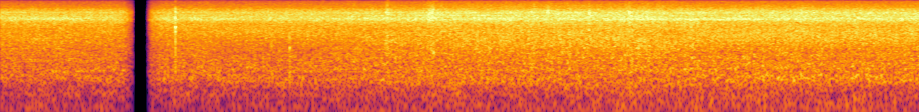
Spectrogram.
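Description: Water rushing steadily down a small mountain stream in a steep hillside gully, a loud, close, unbroken broadband roar with one brief dropout early on.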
